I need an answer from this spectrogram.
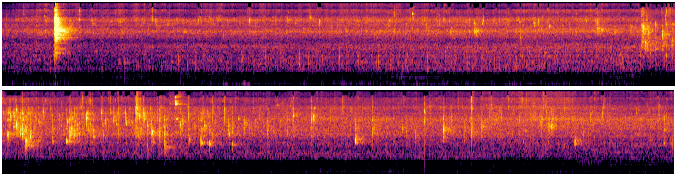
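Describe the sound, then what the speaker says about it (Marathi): Wheat-flour chakli dropped into hot oil, giving a faint, steady bubbling sizzle after an initial sharp knock, growing busier with crackles in the second half, no voices. "चकल्या तयार करून ठेवलेल्या आता ह्या आपण आता तळून घेऊया तेल तापलेलं आहे याच्यामध्ये सोडून घ्यायच्या"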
